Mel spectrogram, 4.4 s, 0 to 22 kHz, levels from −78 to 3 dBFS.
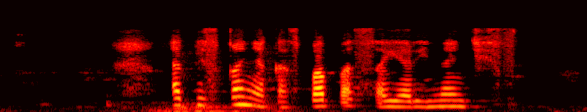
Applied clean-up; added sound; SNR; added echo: classical method WPE with log-MMSE.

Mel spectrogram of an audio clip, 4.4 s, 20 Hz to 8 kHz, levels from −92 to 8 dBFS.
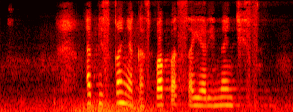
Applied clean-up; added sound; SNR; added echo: none; Wind; 13 dB; reverberation time 1.6 s.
